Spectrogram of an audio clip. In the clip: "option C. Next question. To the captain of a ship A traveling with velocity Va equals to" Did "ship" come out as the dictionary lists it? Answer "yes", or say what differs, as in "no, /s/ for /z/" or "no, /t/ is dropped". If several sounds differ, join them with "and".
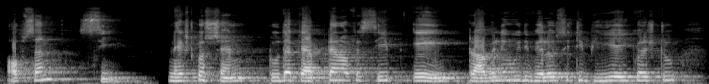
no, /s/ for /ʃ/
